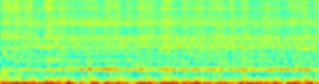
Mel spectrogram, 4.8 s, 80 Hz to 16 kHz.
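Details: Built V8 with Terminator X fuel injection, previously fitted with new lifters, new cam and longer pushrods for a suspected lifter noise. Deep, steady rumble with an even idle and no ticking or knocking over it; the car runs fine.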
